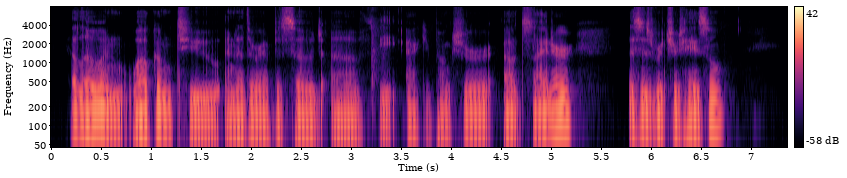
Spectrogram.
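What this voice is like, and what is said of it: Congested, sick-sounding voice. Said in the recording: “I sound a little sick ... lots of congestion and cough ... I still sound like crap”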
